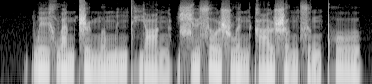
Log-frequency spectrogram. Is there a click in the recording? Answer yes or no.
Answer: no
